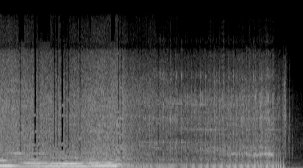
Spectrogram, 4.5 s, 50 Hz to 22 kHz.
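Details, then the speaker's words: Hitachi CS33EB chainsaw after the bone-dry chain oil tank was refilled, cutting a roughly 5-inch log: revs bog slightly as the chain bites, pull steadily through, then drop off. It cuts normally, making a medium chip; chain is not super sharp. "Yeah, it makes a medium chip. I wouldn't say it's super sharp, but it goes through wood just fine."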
